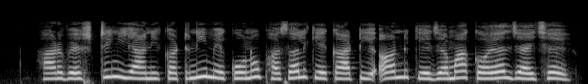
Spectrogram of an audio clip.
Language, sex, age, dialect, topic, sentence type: Maithili, female, 25-30, Bajjika, agriculture, statement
